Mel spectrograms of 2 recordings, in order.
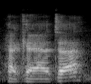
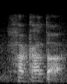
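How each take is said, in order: First: The a vowels are broad and drawn out. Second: The a vowels are short and plain. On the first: The speaker calls it wrong. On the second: The speaker calls it right.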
